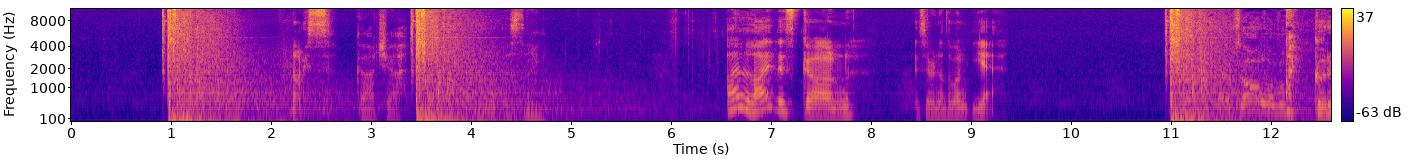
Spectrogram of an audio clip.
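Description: Sniper rifle shots boom and echo.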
